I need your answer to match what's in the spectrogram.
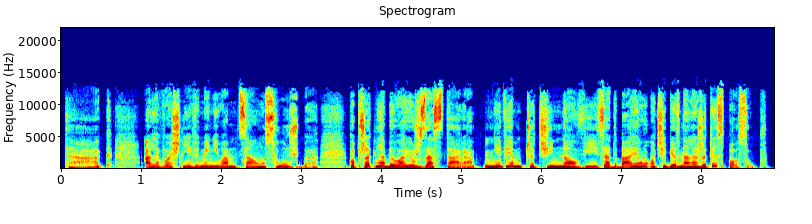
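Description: A woman reading aloud, voicing a fussy, scolding older aunt who talks in an excitable, bossy way. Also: medium pitch, moderate pace, no echo, clean studio sound, pitched above the performer's own voice, close to an everyday voice.

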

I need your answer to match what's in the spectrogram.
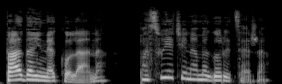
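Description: Brief: man voicing a sharp-tongued spinster aunt, shrill and declamatory, lively swoops, dry close sound. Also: a little fast, vocal fry, dry recording, heavily acted. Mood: teasing. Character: theatrical, sharp-tongued old maid aunt. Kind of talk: audiobook reading.

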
